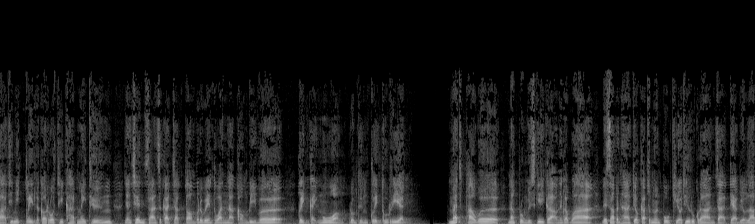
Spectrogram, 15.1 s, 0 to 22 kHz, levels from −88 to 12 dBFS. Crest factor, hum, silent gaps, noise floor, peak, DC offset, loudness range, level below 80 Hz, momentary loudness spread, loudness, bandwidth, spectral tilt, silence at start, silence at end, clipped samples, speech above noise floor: 20 dB; none; none; -62 dBFS; -6 dBFS; under 0.1%; 3 LU; -48 dBFS; 8 LU; -26 LUFS; 15 kHz; -5.5 dB/octave; 0 s; 0 s; under 0.1%; 37 dB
